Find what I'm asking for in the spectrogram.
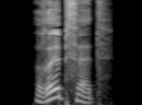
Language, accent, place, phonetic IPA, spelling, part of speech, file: German, Germany, Berlin, [ˈʁʏlpsət], rülpset, verb, De-rülpset.ogg
- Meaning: second-person plural subjunctive I of rülpsen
